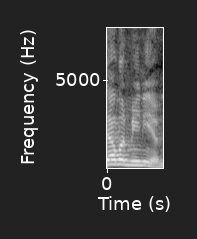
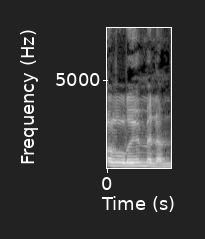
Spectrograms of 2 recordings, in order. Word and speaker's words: aluminium: never trust american pronunciations because it's aluminium not aluminum they've dropped letters and it's a pergola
